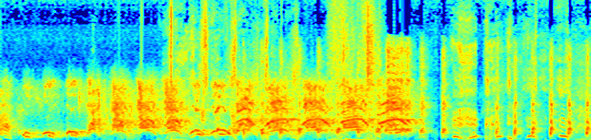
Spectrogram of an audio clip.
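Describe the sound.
A person imitates a monkey with rapid, high-pitched whooping and chattering calls, looping up and down in pitch, loud and continuous for several seconds, then breaking into shorter bursts.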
